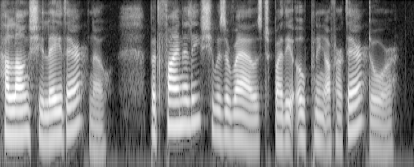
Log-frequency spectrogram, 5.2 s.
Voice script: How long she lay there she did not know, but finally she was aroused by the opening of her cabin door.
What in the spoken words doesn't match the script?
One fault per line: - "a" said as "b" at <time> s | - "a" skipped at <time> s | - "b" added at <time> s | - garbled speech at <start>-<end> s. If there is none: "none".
- "she did not" skipped at 1.1 s
- "cabin" said as "there" at 4.3 s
